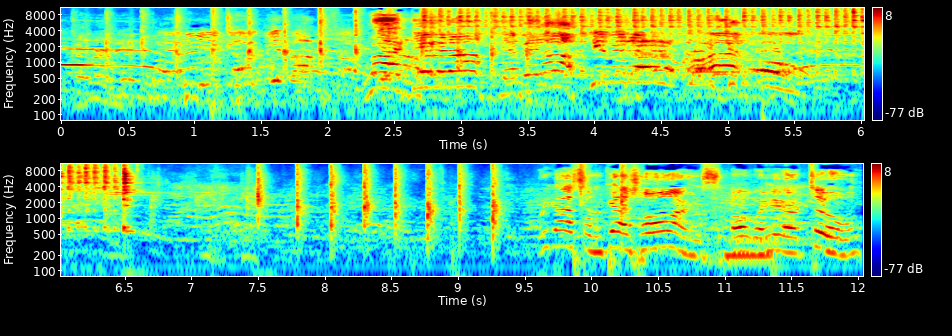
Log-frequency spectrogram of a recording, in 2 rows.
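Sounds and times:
people talking over one another: 0.3 - 12.0
fast ticking rattle: 2.7 - 6.7.

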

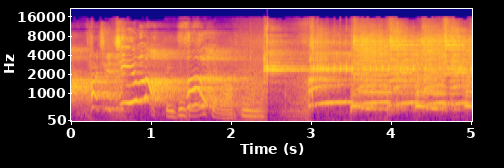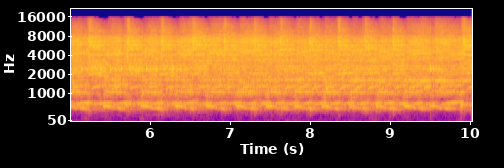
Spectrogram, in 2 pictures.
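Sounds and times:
percussion strokes: 2.3 - 10.0
fast falling notes: 2.4 - 10.0.

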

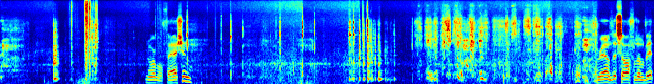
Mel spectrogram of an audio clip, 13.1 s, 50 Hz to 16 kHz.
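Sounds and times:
hoof rasp scraping: 8.2 - 12.7.

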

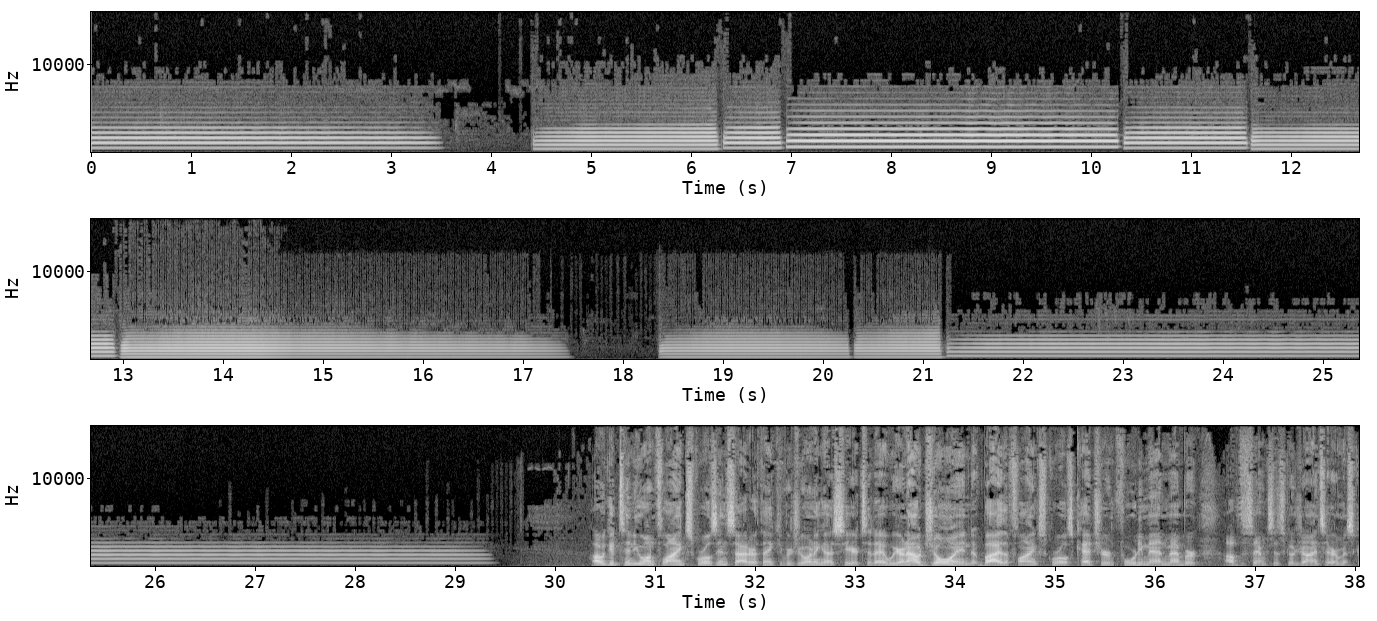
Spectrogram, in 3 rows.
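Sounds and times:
solo trumpet long note: 0.0 - 3.6, 4.4 - 17.6, 18.3 - 30.0.

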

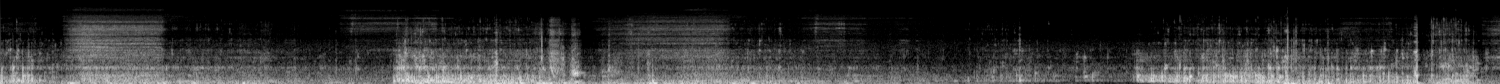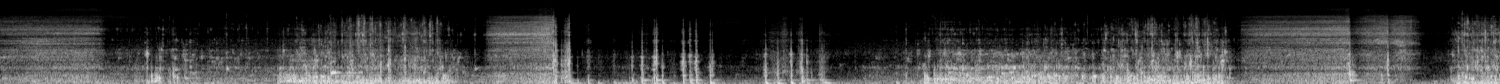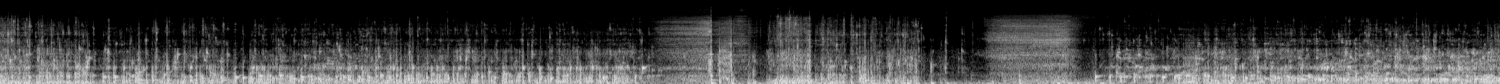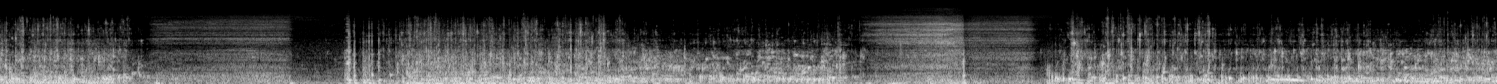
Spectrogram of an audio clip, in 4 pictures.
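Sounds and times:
water churning and bubbling underwater: 0.0 - 59.9.

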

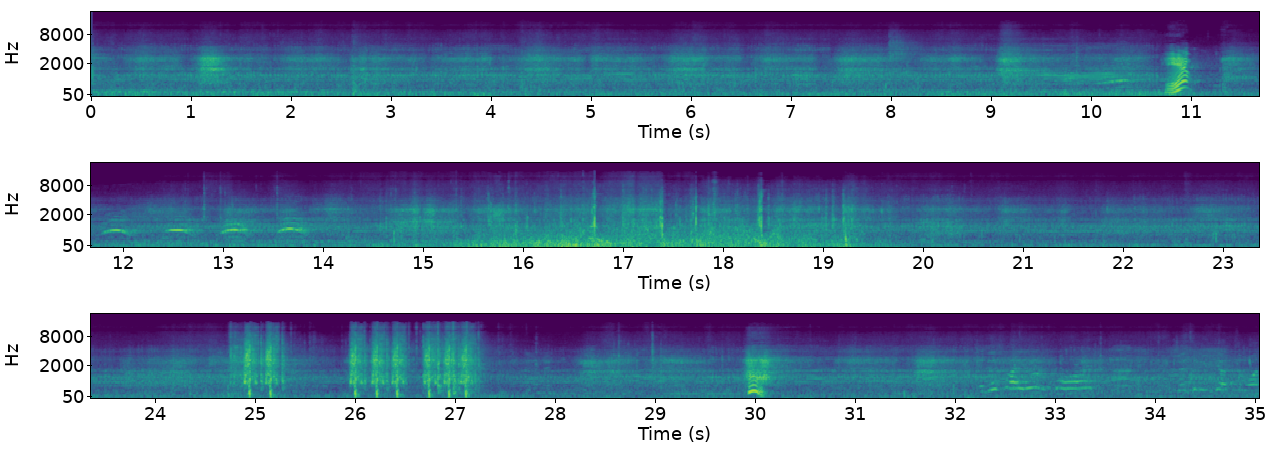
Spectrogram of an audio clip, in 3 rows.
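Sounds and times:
low rumble: 0.0 - 32.3
airsoft gun firing bursts: 24.7 - 27.4.

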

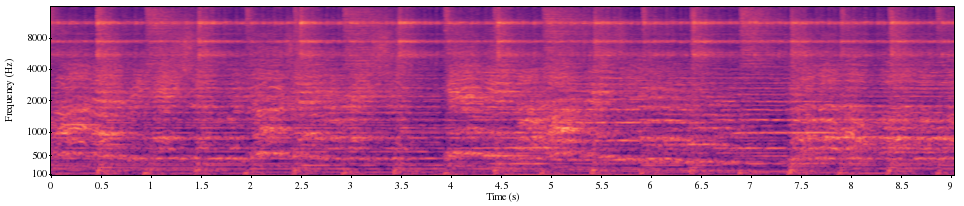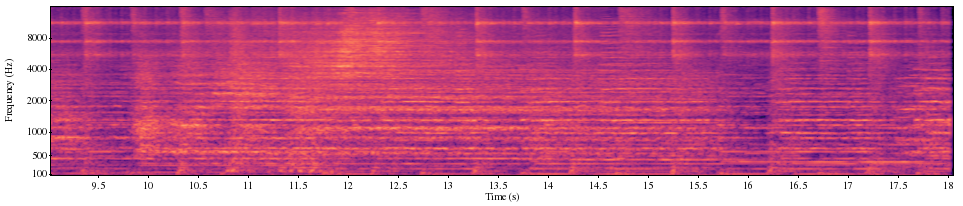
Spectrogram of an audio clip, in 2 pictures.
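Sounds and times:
children's choir singing: 0.0 - 18.0
orchestra with violins: 0.0 - 18.0
steady beat: 0.0 - 18.0.

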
